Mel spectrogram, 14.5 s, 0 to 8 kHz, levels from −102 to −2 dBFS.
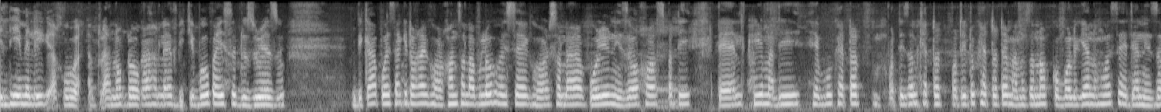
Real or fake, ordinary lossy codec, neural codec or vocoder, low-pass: fake; none; vocoder, 24 kHz, 100 mel bands, Vocos; 7.2 kHz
